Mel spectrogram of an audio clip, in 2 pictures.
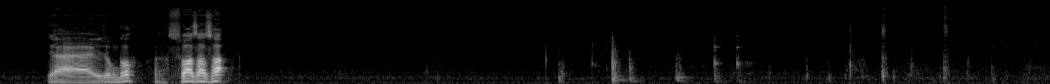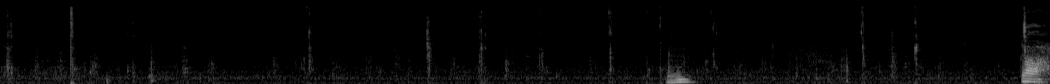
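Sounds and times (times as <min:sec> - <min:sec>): chewing wet mouth clicks: 0:13.5 - 0:13.8, 0:14.4 - 0:18.3, 0:19.0 - 0:19.8.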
